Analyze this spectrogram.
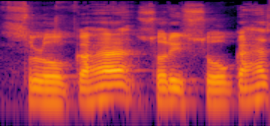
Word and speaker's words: शोकः: शोकः श्लोकत्वम् आगतः, ये प्रश्न शुद्ध उच्चारण हुआ।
